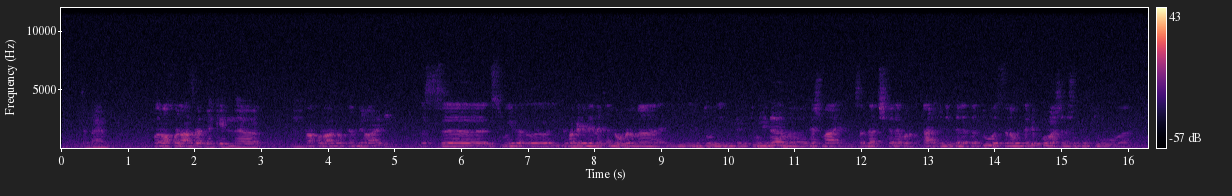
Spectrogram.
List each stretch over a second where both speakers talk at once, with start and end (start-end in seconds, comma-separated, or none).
none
